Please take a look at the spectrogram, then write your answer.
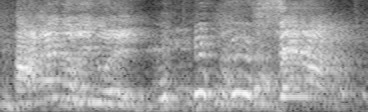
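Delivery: high, loud scolding yell; mock angry shout. Drama teacher scolding a laughing spectator, loud. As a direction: snap at the giggling class.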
